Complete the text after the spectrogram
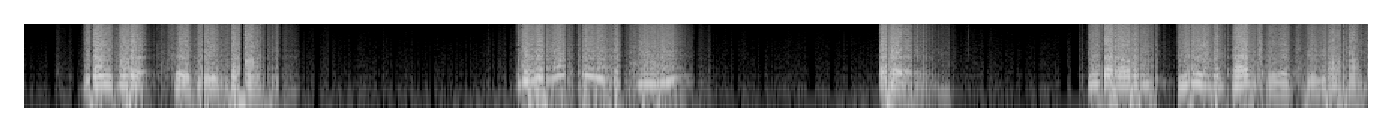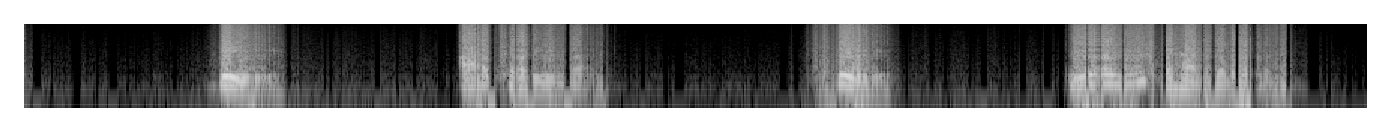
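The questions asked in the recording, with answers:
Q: Do we have to use a pen?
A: A: No, use the pencil if you want.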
